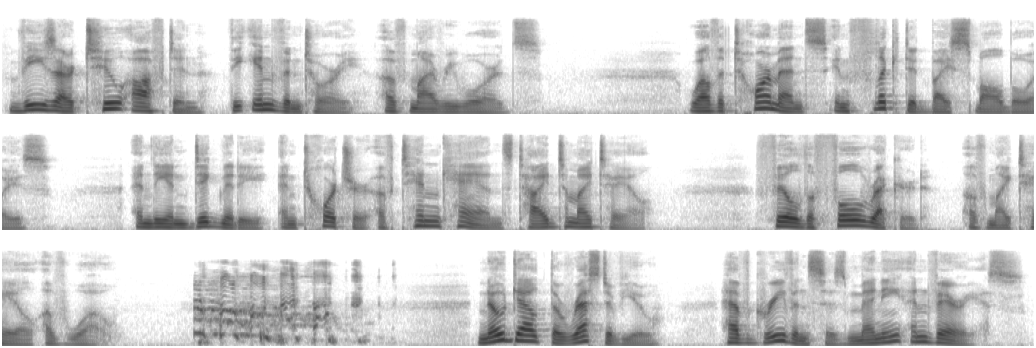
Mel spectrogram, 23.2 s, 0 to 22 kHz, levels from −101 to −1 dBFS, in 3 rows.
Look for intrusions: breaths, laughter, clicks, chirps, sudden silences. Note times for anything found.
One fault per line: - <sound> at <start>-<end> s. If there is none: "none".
- laugh at 16.9-18.5 s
